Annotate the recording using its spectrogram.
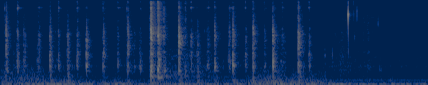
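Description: Faint typing on a computer keyboard: a quick, irregular run of soft key clicks, a few of them a little louder about one and a half seconds in.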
